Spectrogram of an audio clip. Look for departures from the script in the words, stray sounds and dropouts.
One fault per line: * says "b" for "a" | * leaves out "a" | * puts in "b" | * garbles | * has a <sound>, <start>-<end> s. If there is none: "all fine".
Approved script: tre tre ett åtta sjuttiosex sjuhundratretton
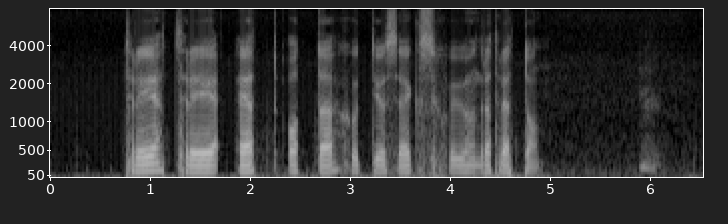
* has a throat clearing, 5.9-6.2 s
